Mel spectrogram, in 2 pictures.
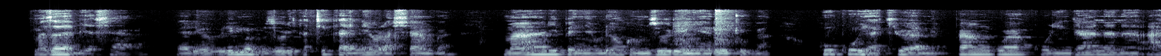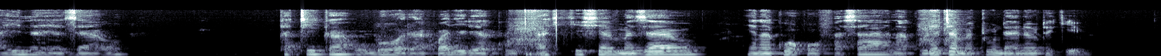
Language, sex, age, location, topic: Swahili, male, 25-35, Dar es Salaam, agriculture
